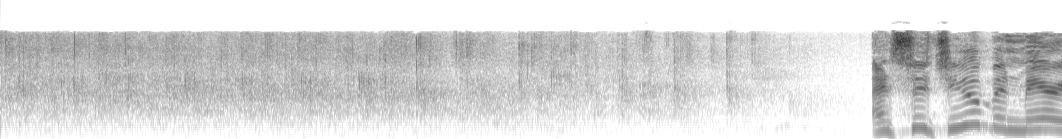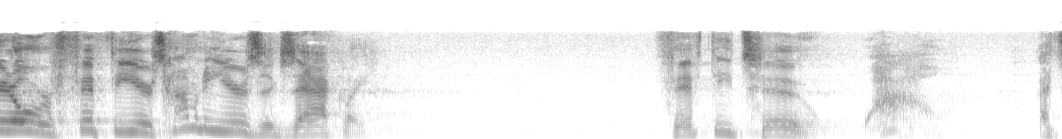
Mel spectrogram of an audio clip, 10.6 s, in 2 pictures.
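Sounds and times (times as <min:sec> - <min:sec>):
audience applause: 0:00.0 - 0:04.0
speech: 0:04.4 - 0:07.2, 0:08.7 - 0:09.8.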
